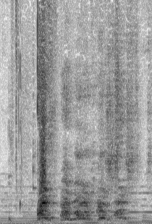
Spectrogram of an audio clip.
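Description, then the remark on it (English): A person imitates a dog barking with a loud yap followed by a few rougher, growly vocal barks over about two seconds, with no other sounds around it. “Dog Patterson loves ball!”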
